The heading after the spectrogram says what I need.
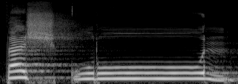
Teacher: Mad tabi'inya waw sukun didahului harokat dhammah, kemudian huruf yang disukunkannya nun. Maka ra panjang, boleh 2, boleh 4, ataupun 6 harokat asal konsisten dalam sekali bacaan. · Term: mad arid li sukun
